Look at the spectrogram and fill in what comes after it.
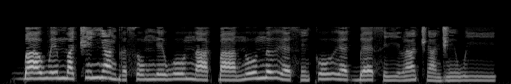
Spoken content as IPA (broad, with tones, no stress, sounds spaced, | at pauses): ɡ͡b aː˦ w e˦ m a˧ t͡ʃ e˦ ɲ ã˦˨ ɡ ə˨ s o˧ ŋ e˧ w oː˧ n aː˨ k͡p aː˨ n oː˦ n ə˦ ɣ ɛ˨ s ĩ˨ k o˦ ɣ ɛ˨ ɡ͡b ɛ˨ s iː˨ l ã˦ t͡ʃ ã˨ d͡ʒ ĩ˨ w iː˨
